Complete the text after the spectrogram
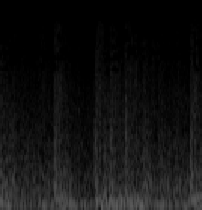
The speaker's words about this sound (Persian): عالی، چقدر سر و صدا میکنن. چقدر خشنگه. آتیش بازی معرکه ای.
